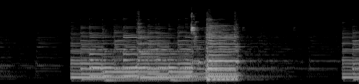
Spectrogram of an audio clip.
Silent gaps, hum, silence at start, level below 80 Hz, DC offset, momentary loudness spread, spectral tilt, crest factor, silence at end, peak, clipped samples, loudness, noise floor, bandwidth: none; none; 0.7 s; -84 dBFS; under 0.1%; 13 LU; -3 dB/octave; 18 dB; 0 s; -10 dBFS; under 0.1%; -26 LUFS; -59 dBFS; 14 kHz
